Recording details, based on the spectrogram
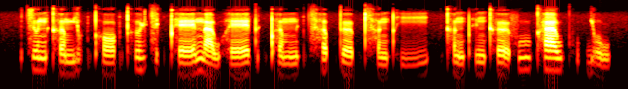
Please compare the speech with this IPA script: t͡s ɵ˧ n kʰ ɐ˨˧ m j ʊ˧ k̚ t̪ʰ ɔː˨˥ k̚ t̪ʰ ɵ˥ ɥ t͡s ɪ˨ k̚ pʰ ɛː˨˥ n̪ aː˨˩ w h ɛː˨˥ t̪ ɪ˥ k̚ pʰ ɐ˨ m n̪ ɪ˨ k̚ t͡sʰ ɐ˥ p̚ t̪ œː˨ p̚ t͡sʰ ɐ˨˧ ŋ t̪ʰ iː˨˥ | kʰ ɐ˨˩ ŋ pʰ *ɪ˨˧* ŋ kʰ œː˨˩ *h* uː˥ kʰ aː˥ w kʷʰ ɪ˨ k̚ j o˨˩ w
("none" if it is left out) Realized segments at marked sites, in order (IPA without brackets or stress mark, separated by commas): ɪ˨, f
